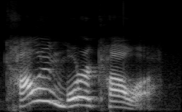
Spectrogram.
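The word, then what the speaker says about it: Collin Morikawa: Colin Morikawa.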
